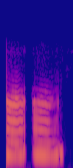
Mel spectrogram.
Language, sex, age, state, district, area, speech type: Assamese, female, 18-30, Assam, Sivasagar, rural, conversation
